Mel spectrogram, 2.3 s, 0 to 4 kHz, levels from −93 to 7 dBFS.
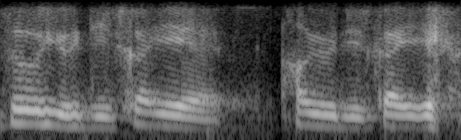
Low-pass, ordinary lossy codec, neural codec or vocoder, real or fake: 3.6 kHz; Opus, 16 kbps; none; real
